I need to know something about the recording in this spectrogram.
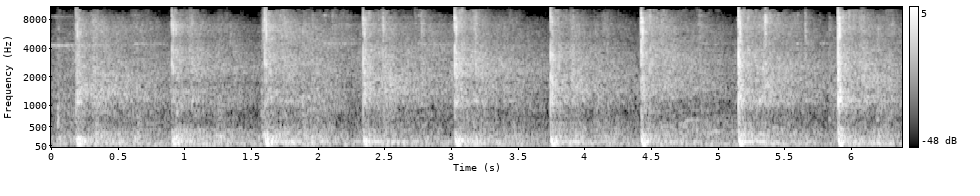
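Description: Basketballs being dribbled on a hardwood gym floor: one ball bounces in a steady rhythm of about three bounces every two seconds, with fainter bounces from other balls between them, echoing in the large hall.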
